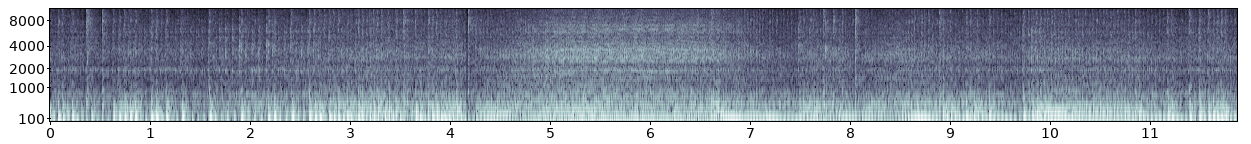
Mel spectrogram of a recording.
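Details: Yamaha Vixion single-cylinder that died suddenly after running out of oil; spark plug replaced, possible piston or valve damage. It now idles with a steady low thump, revs cleanly on a blip and drops back to even idle; mechanic says it isn't truly normal.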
